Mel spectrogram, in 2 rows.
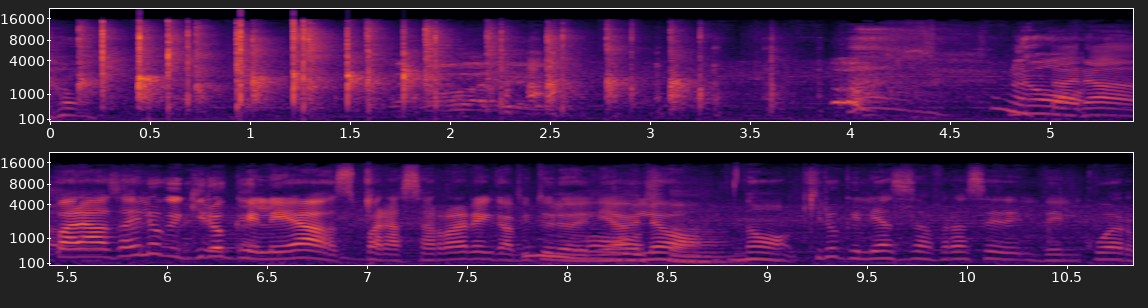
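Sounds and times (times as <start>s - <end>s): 
speech: 0.0s - 0.4s, 5.0s - 10.8s
applause, hand clapping: 0.0s - 3.9s
laughter: 2.0s - 5.5s.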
